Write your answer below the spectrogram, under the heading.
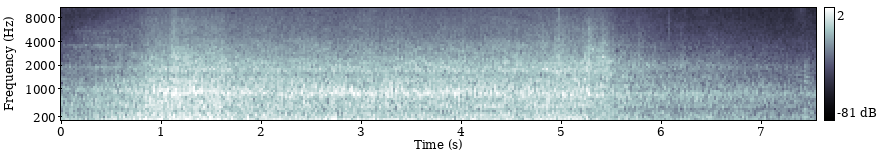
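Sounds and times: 
train rumbling into a railway station: 0.0s - 7.3s.

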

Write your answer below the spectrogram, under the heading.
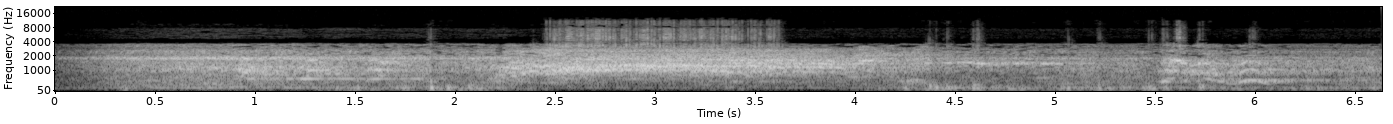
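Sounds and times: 
dogs barking: 0.8s - 6.6s
high wailing cry: 2.1s - 5.7s.

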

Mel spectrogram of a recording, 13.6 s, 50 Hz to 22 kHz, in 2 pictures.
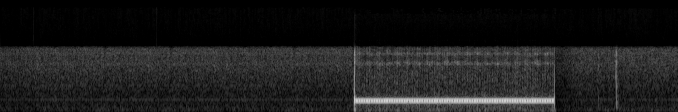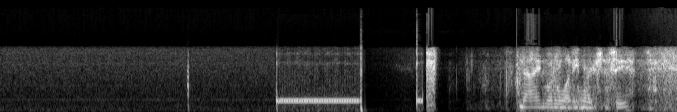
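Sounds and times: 
dial tone on a recorded emergency phone call: 3.5s - 5.6s, 9.5s - 10.4s
phone line hiss: 3.5s - 5.6s, 9.5s - 11.2s
speech: 12.0s - 13.4s.

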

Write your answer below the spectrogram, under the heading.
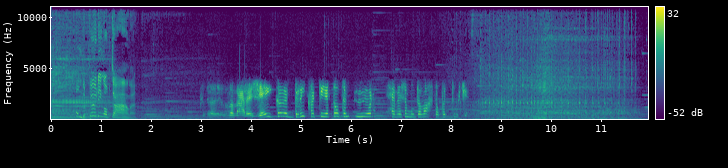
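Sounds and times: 
scooter engine running while ridden near Amsterdam Netherlands: 0.0s - 3.0s, 7.7s - 11.9s
speech: 0.5s - 1.8s, 3.1s - 9.8s.

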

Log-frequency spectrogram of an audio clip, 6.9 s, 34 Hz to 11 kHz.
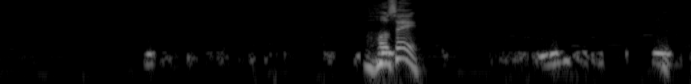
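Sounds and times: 
garbled distorted voice on a bad phone line: 3.7s - 4.2s
speech: 3.8s - 4.3s.

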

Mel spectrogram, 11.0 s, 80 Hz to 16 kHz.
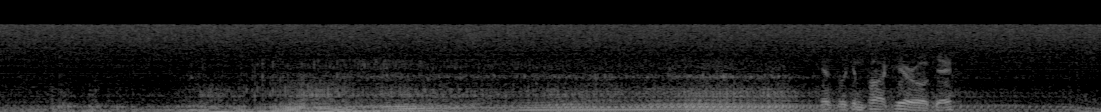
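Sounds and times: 
car engine rumbling as the car drives off up the street: 0.0s - 11.0s
speech: 8.4s - 9.7s.

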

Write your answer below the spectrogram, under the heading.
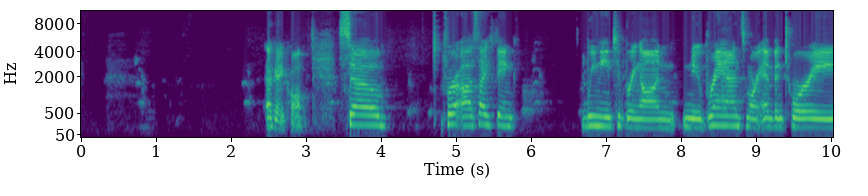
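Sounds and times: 
faint dogs barking in the background: 2.1s - 2.5s, 4.2s - 4.9s, 5.8s - 7.0s
speech: 2.4s - 4.2s, 4.8s - 5.9s, 6.6s - 10.0s.

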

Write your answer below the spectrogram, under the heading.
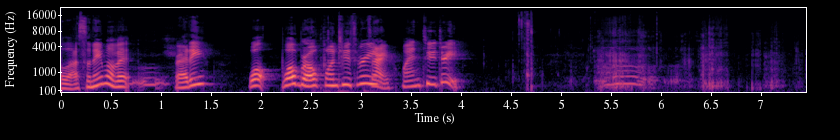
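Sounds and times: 
speech: 0.0s - 4.1s
person biting and chewing a honeycomb chocolate bar: 4.4s - 7.4s.

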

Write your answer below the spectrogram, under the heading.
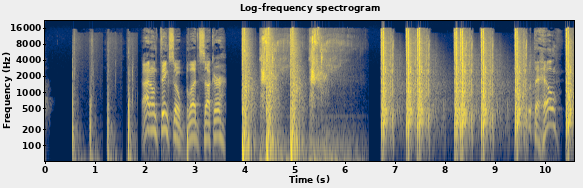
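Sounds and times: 
speech: 2.0s - 3.6s, 9.7s - 10.4s
gunfire during a shootout: 4.0s - 5.3s, 6.7s - 9.8s, 10.4s - 10.5s.

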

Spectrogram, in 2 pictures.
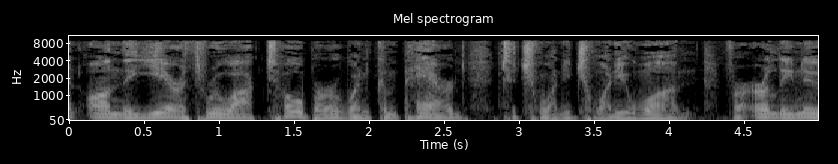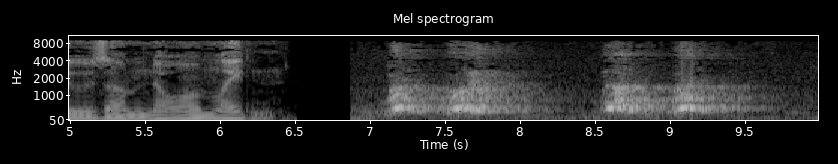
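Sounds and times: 
speech: 0.0s - 6.4s
low hum: 6.9s - 9.9s
dog barking: 7.1s - 9.7s.

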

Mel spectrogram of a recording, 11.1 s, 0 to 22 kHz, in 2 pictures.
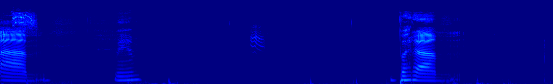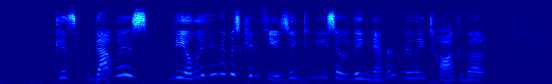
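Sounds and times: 
speech: 0.2s - 1.5s, 3.9s - 4.7s, 6.1s - 10.6s
female cat meowing in the morning: 2.5s - 3.1s.

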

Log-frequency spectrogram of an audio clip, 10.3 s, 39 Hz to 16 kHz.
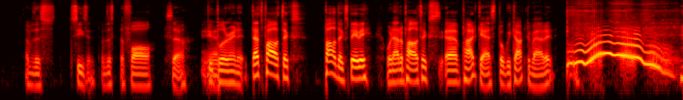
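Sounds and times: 
speech: 0.4s - 8.4s
voice imitating an elephant trumpeting: 8.5s - 10.2s.

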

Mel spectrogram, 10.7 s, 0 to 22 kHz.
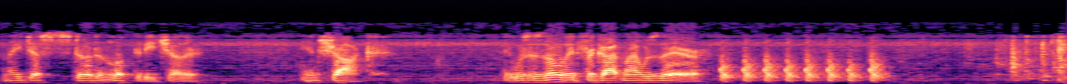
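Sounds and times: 
speech: 0.2s - 2.2s, 3.0s - 3.8s, 5.0s - 7.4s
knocking on a door: 7.2s - 9.0s.

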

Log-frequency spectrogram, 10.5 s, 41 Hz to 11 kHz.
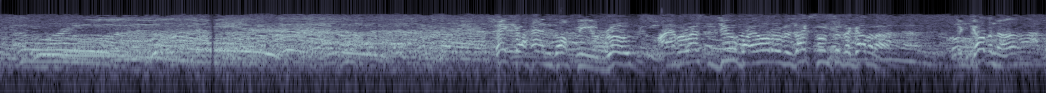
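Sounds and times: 
dense crowd shouting in the street: 0.0s - 6.9s
speech: 5.5s - 10.4s.

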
